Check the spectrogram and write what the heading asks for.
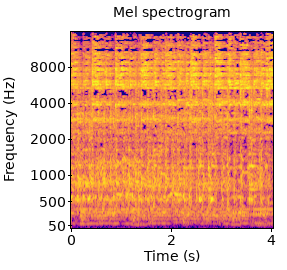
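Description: Loud, continuous music with drums and percussion.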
